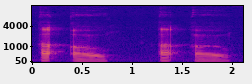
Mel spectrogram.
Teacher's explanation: your vocal cords have to close suddenly and then open again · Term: glottal stop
